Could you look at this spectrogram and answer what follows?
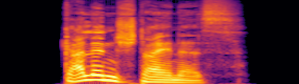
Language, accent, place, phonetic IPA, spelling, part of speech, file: German, Germany, Berlin, [ˈɡalənˌʃtaɪ̯nəs], Gallensteines, noun, De-Gallensteines.ogg
- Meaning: genitive singular of Gallenstein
